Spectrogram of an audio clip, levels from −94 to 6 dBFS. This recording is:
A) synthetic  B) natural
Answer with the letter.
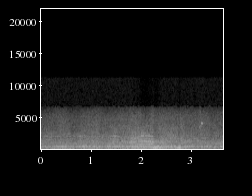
B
